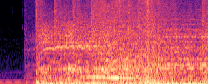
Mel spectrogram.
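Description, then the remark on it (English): A horse, ridden through a city in a movie scene, whinnies amid a loud, steady rumble of noise that kicks in abruptly after a brief quiet moment, the neigh rising and wavering for a couple of seconds. No one speaks. “He's on a horse riding through the city.”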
